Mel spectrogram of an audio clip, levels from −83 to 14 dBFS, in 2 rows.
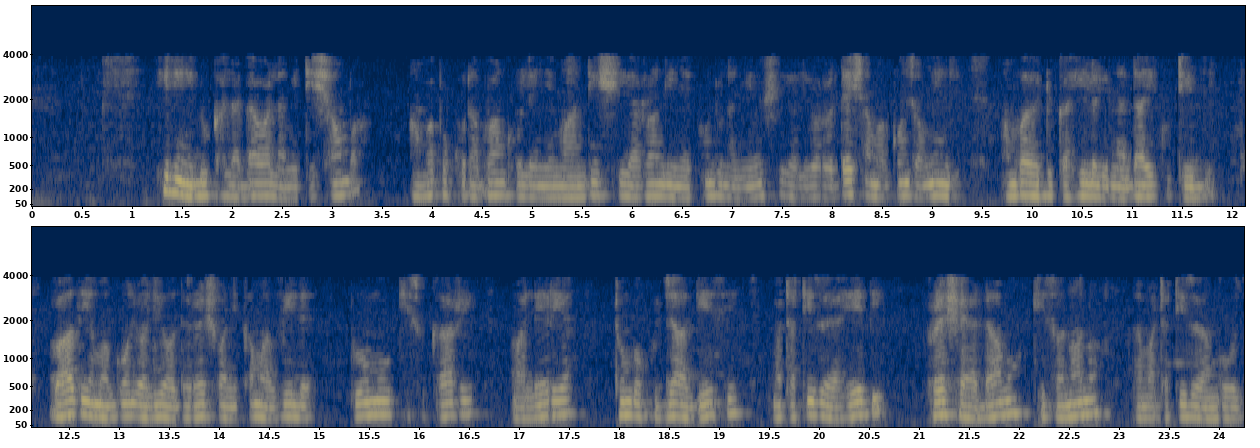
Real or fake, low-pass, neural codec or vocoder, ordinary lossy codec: real; 7.2 kHz; none; AAC, 16 kbps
